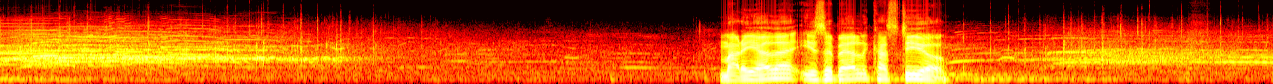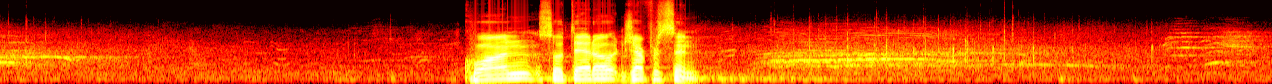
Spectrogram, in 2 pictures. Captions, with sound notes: (audience cheering) Mariela Isabel-Castillo. (audience cheering) Quan Sotero Jefferson. (audience cheering)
